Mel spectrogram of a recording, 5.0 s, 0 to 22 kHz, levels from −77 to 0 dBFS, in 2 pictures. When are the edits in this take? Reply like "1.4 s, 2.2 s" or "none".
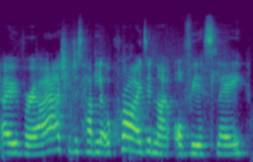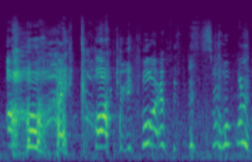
2.5 s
